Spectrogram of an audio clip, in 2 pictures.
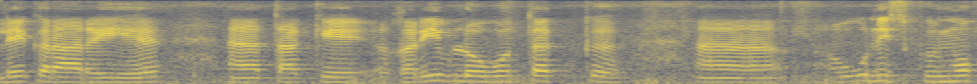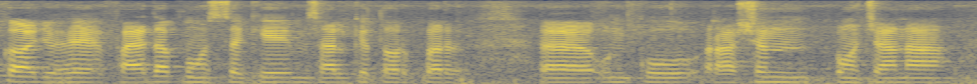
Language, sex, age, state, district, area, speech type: Urdu, male, 30-45, Uttar Pradesh, Aligarh, urban, spontaneous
